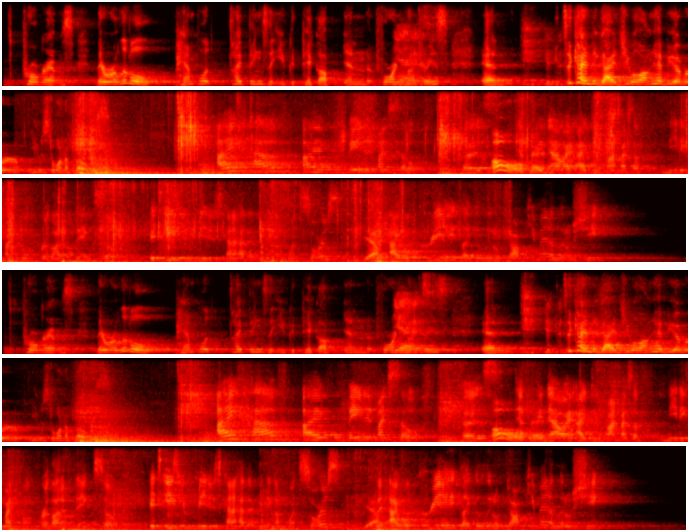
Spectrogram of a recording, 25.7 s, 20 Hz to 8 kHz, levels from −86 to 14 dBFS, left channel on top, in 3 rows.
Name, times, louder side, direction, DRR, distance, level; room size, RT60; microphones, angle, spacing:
voice 1, 0.3-1.9 2.2-6.4 7.0-9.9 14.7-15.4 21.7-21.9, left 4 dB, 30° left, 12 dB, 0.4 m, -31 dB
voice 2, 4.9-5.3 6.5-7.1 10.9-14.0 14.2-14.7 15.0-24.6, right 2 dB, 20° right, 4 dB, 1.0 m, -36 dB
sound 1, 8.7-23.5, left 5 dB, 65° left, 0.7 m, -38 dB
Dog, 9.7-15.1, left 1 dB, 85° left, 1.2 m, -41 dB
12.0 x 10.5 x 5.8 m, 2.7 s
head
